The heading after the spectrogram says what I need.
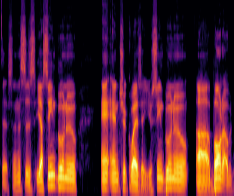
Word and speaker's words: Bounou: And this is Yassine Bounou and Chukwueze. Yassine Bounou, Bono. It's Bono technically, but it's spelled Bounou.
